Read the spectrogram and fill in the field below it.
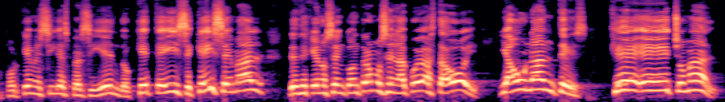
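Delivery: high, loud questioning, building; aggrieved protest. Retold or imitated. David asks Saúl why he persecutes him, aggrieved outcry. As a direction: plead innocence with mounting force and pitch.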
